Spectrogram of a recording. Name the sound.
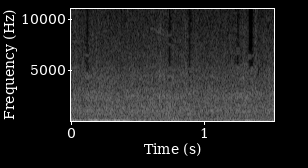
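rain falling outside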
